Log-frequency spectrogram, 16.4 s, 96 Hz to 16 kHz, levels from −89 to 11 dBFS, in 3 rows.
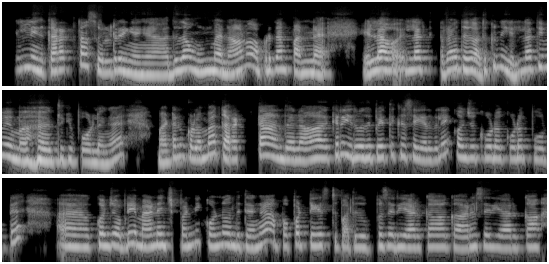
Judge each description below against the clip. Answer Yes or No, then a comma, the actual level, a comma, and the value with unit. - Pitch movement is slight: Yes, narrow, 2.3 semitones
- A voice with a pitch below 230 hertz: No, very high, 255 Hz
